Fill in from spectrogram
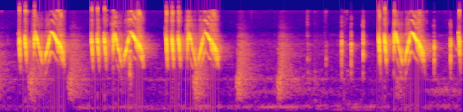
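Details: Cinereous tit song triggered by a lure recording. Bright, fast zigzag trilled phrases come in quick succession with short gaps, and a few lower slurred notes fall between bursts.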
